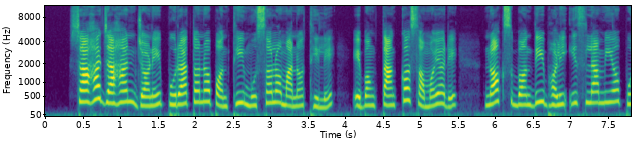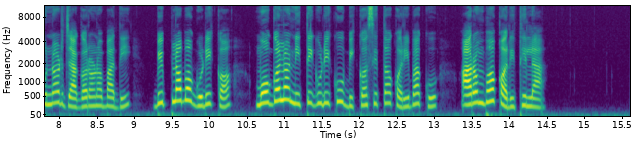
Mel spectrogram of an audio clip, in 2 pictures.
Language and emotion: Odia, neutral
